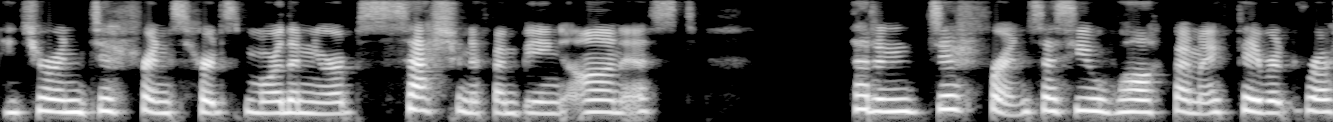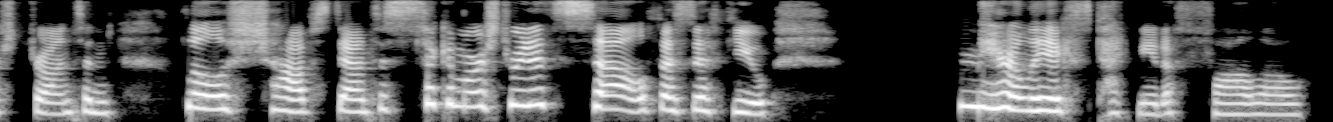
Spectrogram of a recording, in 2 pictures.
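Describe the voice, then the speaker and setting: A woman's voice: sits high, normal speed, dry recording, clean studio sound, close to an everyday voice. A woman playing a paranoid, obsessive young yandere student in an ASMR role-play, stammering, pleading and accusing as she repeats her words insistently. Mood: bitter, obsessive. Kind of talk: ASMR role-play monologue, acted straight to the listener.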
